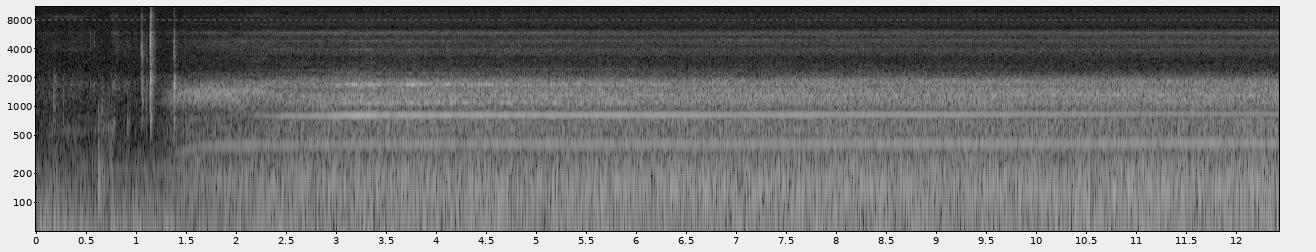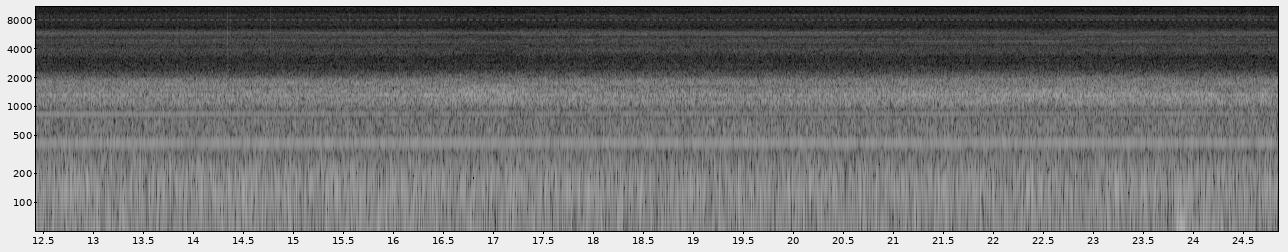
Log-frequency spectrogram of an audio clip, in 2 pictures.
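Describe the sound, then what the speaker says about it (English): A heat gun blows on a freshly painted craft tag, starting with a click and then holding a steady, loud whirring hum with a constant whine throughout, no talking. "I'm going to give it another wee blast with the heat gun just to make sure that it's nice and dry."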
